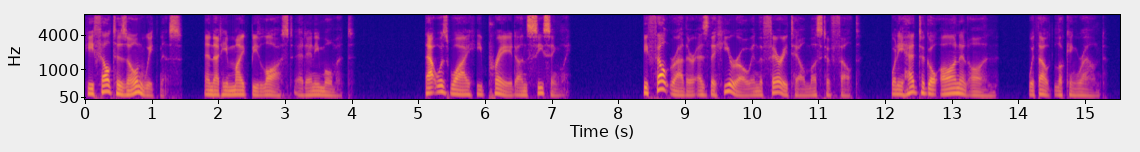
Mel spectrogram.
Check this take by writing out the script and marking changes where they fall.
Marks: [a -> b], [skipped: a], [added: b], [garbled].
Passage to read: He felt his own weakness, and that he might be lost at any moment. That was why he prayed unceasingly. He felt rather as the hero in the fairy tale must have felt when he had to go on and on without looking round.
He felt his own weakness, and that he might be lost at any moment. That was why he prayed unceasingly. He felt rather as the hero in the fairy tale must have felt when he had to go on and on without looking round.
